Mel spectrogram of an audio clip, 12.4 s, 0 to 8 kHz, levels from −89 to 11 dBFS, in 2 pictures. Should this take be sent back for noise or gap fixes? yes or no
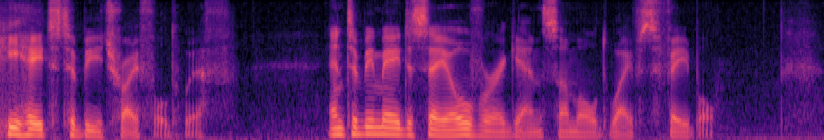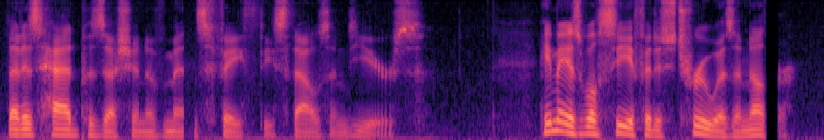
yes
